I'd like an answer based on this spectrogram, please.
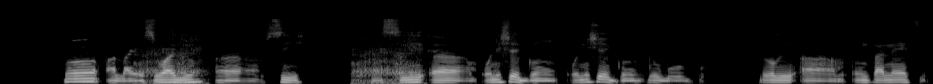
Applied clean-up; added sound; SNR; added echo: none; Growling; 12 dB; none.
